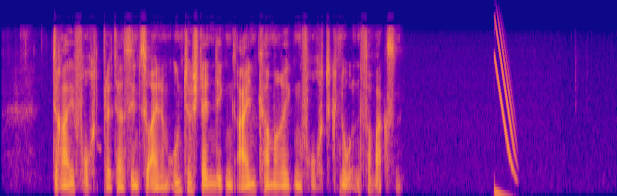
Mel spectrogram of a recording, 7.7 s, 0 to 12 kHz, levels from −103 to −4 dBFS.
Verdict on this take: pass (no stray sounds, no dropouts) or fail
fail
